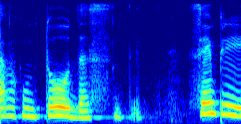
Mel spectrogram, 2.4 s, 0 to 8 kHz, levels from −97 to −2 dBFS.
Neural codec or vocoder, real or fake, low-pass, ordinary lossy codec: none; real; 7.2 kHz; none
